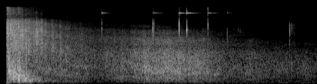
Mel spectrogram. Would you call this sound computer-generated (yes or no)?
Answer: no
